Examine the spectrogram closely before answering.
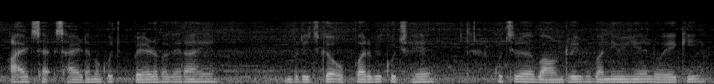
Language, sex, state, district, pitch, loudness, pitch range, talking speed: Hindi, male, Bihar, East Champaran, 120 Hz, -28 LUFS, 115-125 Hz, 185 wpm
